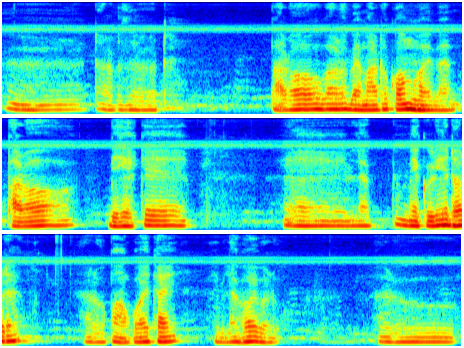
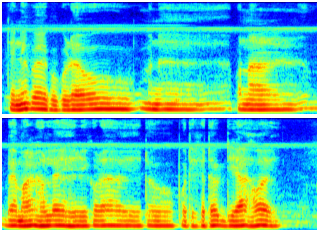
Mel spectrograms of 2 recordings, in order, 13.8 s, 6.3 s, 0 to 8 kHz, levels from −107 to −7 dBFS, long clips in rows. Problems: background sounds at intervals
